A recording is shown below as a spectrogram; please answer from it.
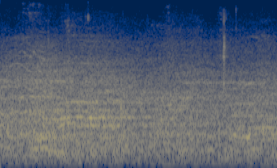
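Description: Background hubbub of indistinct voices in a large, echoing hall, with a short sharp click or slap about one and a half seconds in.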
